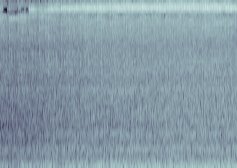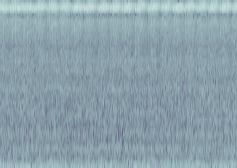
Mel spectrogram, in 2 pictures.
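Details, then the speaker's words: VW Bug after correcting flipped spark plug wires that had caused a no-start: steady, even low rumble held for several seconds with no misses, firing smoothly on all cylinders. "And it runs. It was literally the spark plug wires."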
